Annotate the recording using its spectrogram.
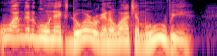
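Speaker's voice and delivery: laid-on North Dakota accent. Chatting about a North Dakota accent, the speaker tries it in a Fargo accent. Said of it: "the Fargo accent".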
